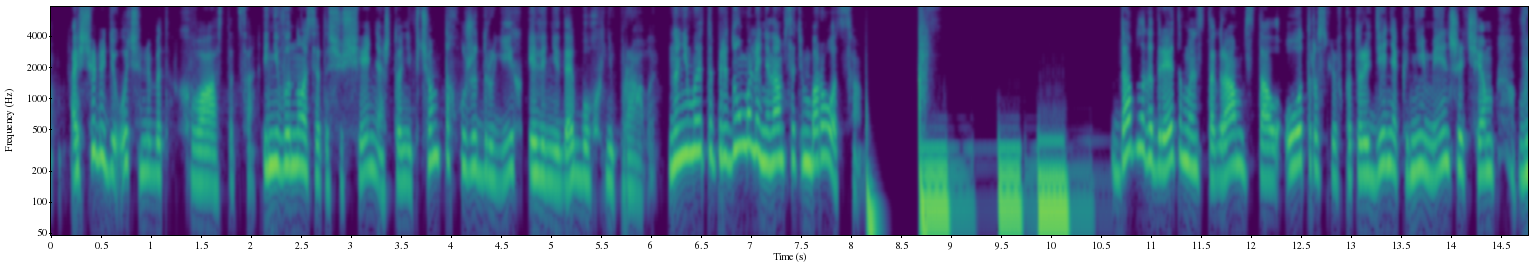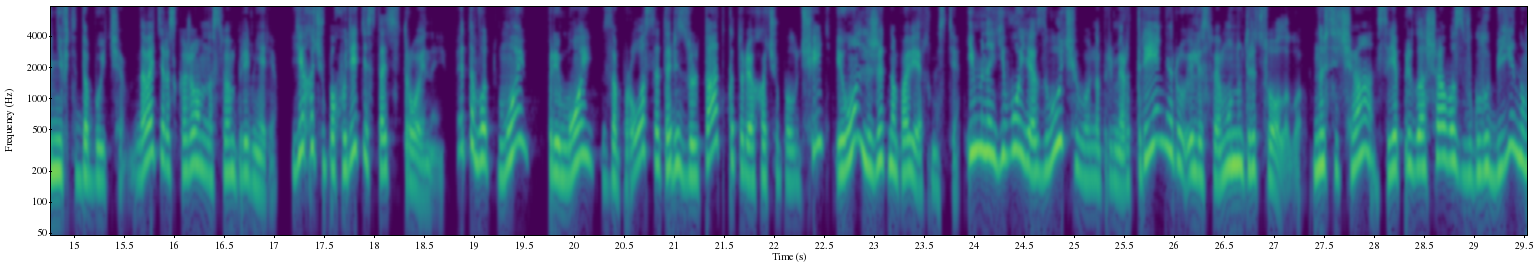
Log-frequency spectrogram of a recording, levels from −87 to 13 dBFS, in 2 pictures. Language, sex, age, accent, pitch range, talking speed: Russian, female, 20-39, native, 180-255 Hz, 185 wpm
